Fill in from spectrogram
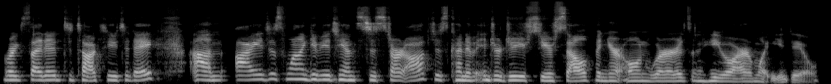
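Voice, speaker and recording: A woman's voice: medium pitch, fairly quick. A woman hosting a podcast, reading her introduction and then interviewing her guest with encouraging murmurs. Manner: warm and encouraging, frequent affirming murmurs. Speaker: podcast host.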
